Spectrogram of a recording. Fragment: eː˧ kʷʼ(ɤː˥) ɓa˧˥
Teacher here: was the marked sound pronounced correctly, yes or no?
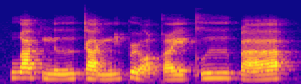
no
